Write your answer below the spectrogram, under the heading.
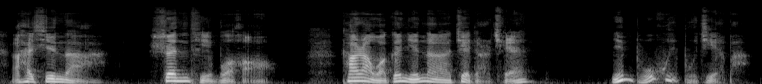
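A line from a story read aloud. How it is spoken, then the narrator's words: Chuckling, blunt, over phone. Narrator (Chinese): 那个人在电话里嘿嘿地笑了，直截了当地说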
